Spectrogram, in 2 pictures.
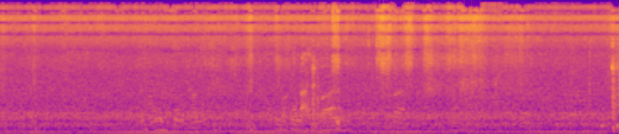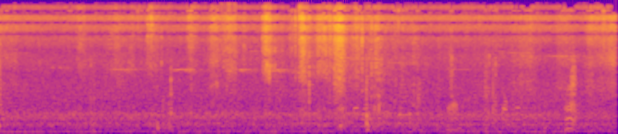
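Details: Worker honey bees humming at a hive while golden honey is collected, a constant low buzz overlaid with scattered clicks and taps of beekeeping tools.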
